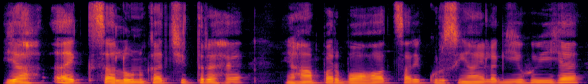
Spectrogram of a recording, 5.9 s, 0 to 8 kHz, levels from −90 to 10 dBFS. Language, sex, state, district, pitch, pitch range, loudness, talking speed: Hindi, male, Jharkhand, Deoghar, 145 Hz, 140-150 Hz, -18 LUFS, 145 wpm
